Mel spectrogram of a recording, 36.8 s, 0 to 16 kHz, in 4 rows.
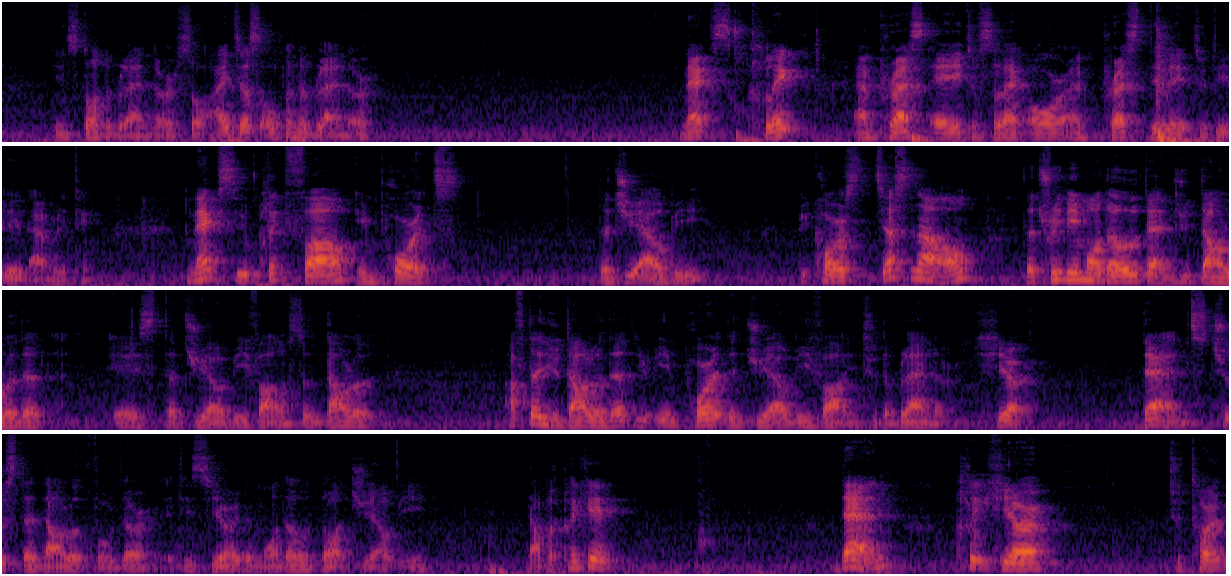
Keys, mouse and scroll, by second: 0.5-4.4 drag, 5.5 click, 6.3-6.8 drag, 6.8 a, 7.3 middle click, 8.6 Delete, 11.0 click, 11.2-11.8 drag, 12.2 click, 12.9-17.4 drag, 26.0 click, 26.1 click, 28.1 click, 30.2 click, 30.4 click, 31.9 middle click, 32.4 middle click, 32.8 scroll, 32.9 scroll up 1, 32.9 scroll, 33.2 scroll, 34.0 middle drag, 34.0 scroll up 3, 35.1 click, 36.4 click, 36.6 click.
